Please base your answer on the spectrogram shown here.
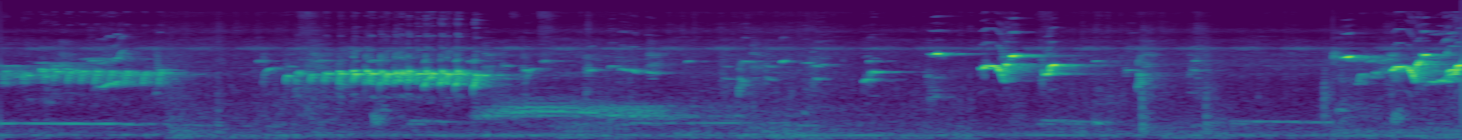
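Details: Persistently singing black-capped bulbul, used to lure other birds into song: a sustained rattling trill, a low buzz, then scattered sharp whistled notes and a rising flourish at the end.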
